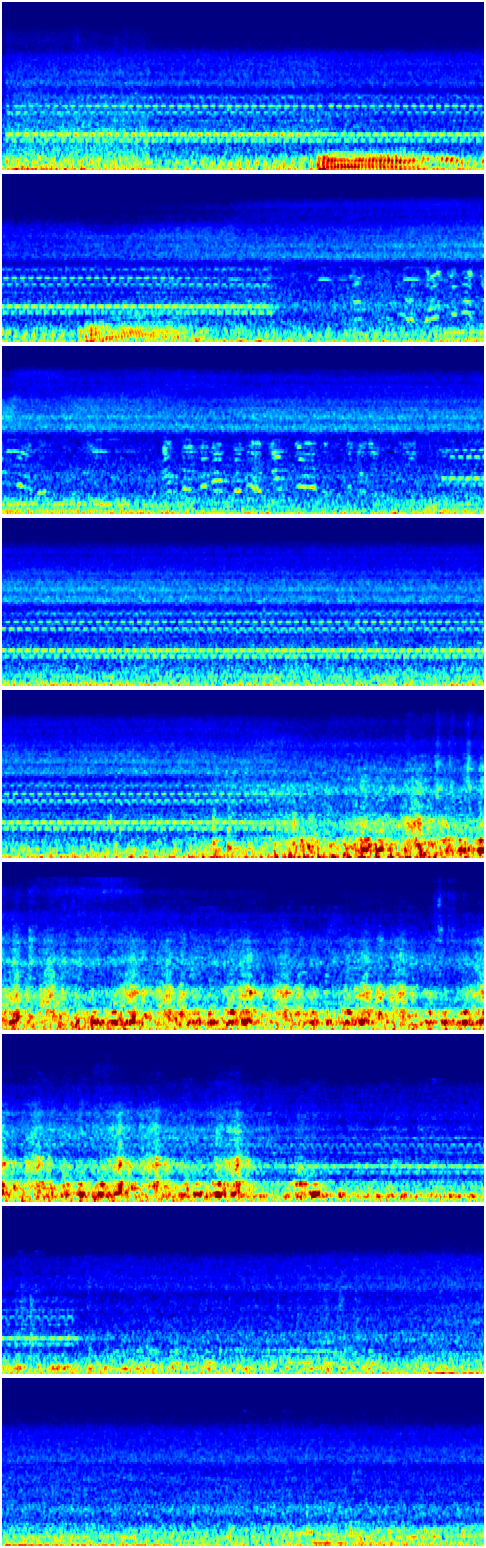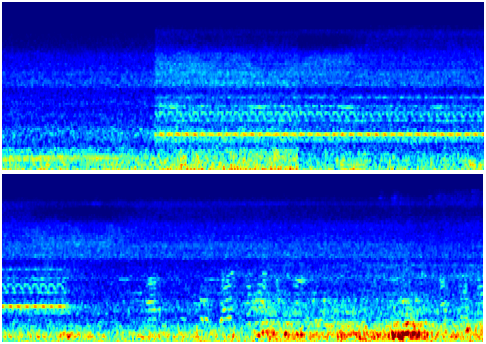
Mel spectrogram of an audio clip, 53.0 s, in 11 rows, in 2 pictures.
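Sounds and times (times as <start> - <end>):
level-crossing warning bell: 0.0 - 34.7, 43.9 - 53.0
train wheels clickety-clack: 20.3 - 34.9, 48.5 - 53.0.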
